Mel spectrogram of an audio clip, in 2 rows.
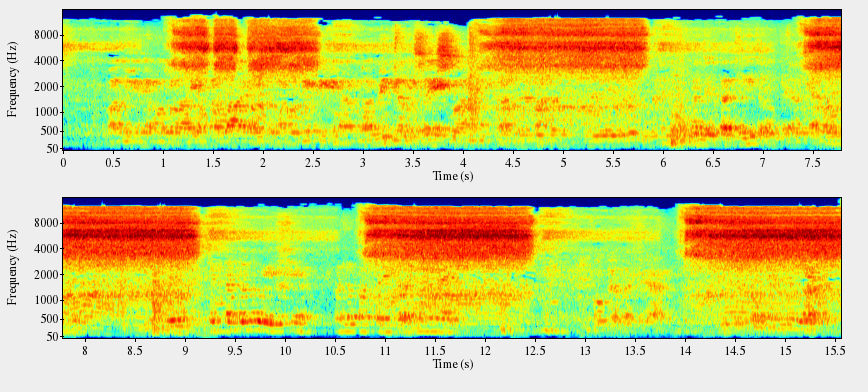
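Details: Loud snorer billed as a snoring champion: loud, rasping snores with hissing breaths, repeating about 18 times a minute. Heavy snoring.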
